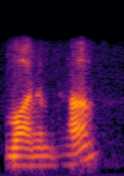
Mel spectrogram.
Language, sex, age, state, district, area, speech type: Urdu, male, 45-60, Telangana, Hyderabad, urban, conversation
